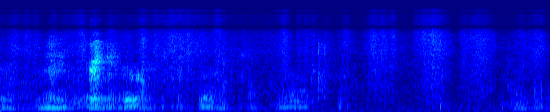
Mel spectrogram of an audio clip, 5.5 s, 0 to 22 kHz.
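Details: Playful low growls and grumbles from 34-day-old Rottweiler puppies of Cromo vom Sittard and Asha vom Goldenhorn, with a brief high squeak early on, over steady rustling and tussling.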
